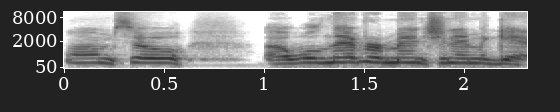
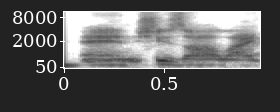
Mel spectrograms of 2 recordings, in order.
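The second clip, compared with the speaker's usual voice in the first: ordinary talk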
